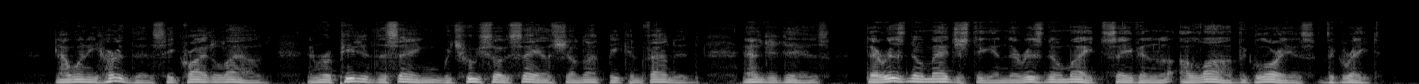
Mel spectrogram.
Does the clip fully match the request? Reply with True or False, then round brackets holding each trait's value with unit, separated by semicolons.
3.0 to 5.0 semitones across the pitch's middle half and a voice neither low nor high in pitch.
False (3.4 semitones; 100 Hz)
